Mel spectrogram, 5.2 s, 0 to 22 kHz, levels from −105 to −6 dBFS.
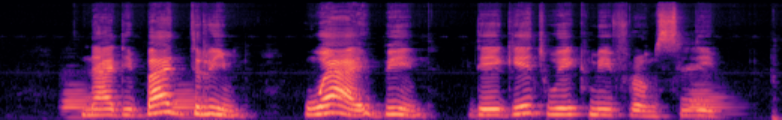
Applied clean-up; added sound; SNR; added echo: none; Wind instrument, woodwind instrument; 14 dB; none.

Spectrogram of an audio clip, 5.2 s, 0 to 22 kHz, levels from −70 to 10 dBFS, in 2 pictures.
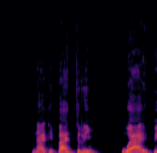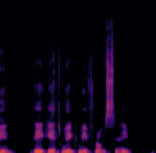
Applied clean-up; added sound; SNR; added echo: none; none; none; none.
